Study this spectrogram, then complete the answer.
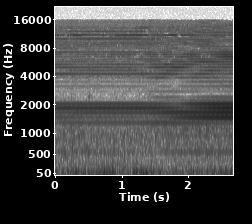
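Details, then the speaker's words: Diesel idle rumble with a faint steady electrical hum from the fuel solenoid valves, triggered when a faulty Bosch common-rail pressure sensor feeds 5 V on its signal pin, reading 1800 bar, a critical pressure. "buczenie nie wiem czy wy słyszycie to buczenie Ja w każdym otwierać bardzo dokładnie to jest buczenie pijackie jest to buczenie elektrozaworów które pojawia się w momencie osiągnięcia wartości krytycznej przez układ paliwowy"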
